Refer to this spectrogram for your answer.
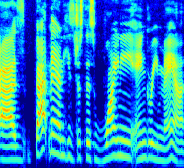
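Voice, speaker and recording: Speaking at a very slow pace, a woman has a bright, sharp tone, a medium pitch, and ordinary pitch variation. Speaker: podcast host and actress.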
